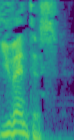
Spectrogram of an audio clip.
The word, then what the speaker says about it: Juventus: Juventus.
